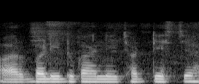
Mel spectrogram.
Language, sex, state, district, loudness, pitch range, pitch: Garhwali, male, Uttarakhand, Tehri Garhwal, -15 LUFS, 125-130 Hz, 125 Hz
